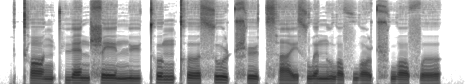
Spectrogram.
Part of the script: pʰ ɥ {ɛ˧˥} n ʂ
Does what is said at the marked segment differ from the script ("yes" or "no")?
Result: yes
